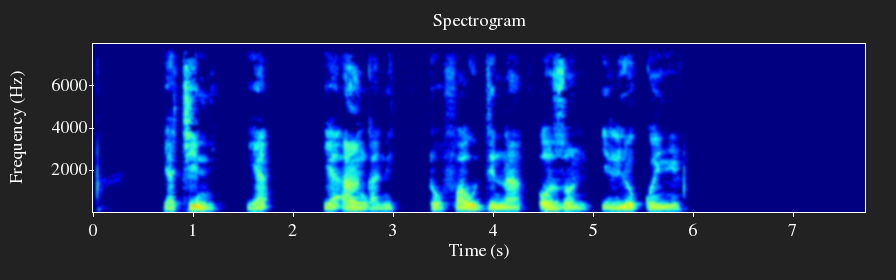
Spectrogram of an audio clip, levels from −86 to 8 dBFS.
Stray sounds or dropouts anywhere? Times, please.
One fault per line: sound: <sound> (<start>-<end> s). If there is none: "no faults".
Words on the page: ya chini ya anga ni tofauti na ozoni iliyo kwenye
no faults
